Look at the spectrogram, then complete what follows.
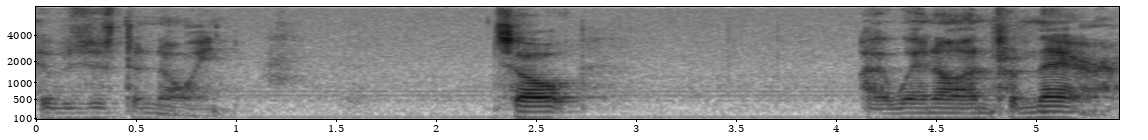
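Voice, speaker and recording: A man's voice at a fairly slow pace, with audible room echo. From US Midwest, North Dakota. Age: 70s. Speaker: spiritual teacher. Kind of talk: personal testimony. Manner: conversational, with hesitations.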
